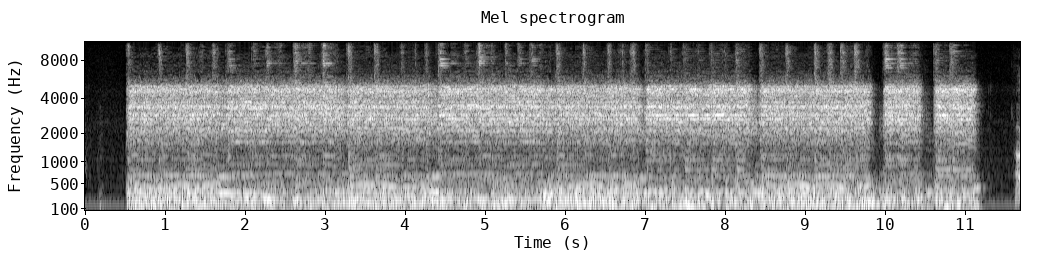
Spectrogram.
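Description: Electric guitar strums chorus chords in a steady, driving rhythm for about eleven seconds. It plays loud and close, with no talking, then cuts off abruptly.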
